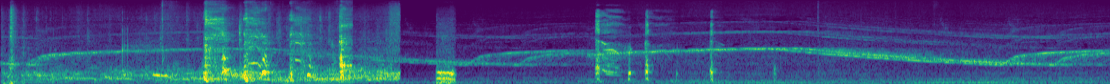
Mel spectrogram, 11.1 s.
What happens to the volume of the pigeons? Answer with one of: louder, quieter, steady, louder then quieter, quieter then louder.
louder.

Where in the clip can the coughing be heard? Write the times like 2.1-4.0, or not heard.
1.6-3.5, 6.0-7.2.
